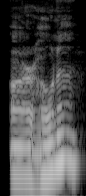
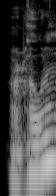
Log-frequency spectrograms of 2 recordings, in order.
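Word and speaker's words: Arjona: Adria Arona. Arona is how you pronounce it. You don't pronounce the J right in her last name.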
